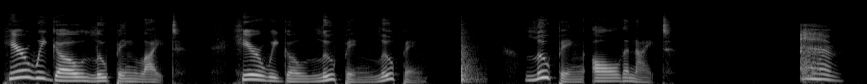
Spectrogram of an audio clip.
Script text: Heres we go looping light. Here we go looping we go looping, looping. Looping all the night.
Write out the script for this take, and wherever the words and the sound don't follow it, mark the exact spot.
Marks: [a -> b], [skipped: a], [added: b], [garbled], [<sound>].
[Heres -> Here] we go looping light. Here we go looping [skipped: we go looping,] looping. [thud] Looping all the night. [cough]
